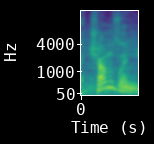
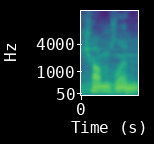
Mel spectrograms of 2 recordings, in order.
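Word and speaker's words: Tjomsland: center fielder um yeah chumsland you wouldn't think it was chumslin it's spelled t-j-o-m-s-l-a-n-d throw back the second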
